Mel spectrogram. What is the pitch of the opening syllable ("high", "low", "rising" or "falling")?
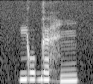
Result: high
